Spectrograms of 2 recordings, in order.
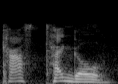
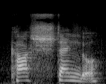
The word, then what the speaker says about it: Castangle: Not Castangle. Castangle. Castangle. Castangle. Yeah, last week you said it right.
